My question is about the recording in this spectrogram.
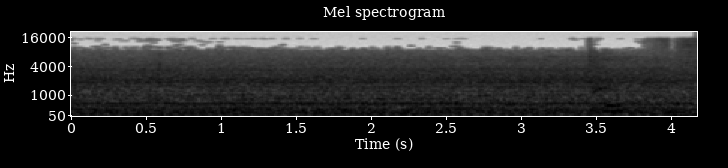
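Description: Steady mechanical hum with an even rushing noise, constant throughout, with no distinct knocks or events.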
